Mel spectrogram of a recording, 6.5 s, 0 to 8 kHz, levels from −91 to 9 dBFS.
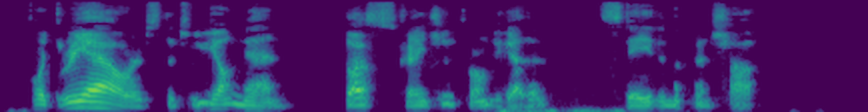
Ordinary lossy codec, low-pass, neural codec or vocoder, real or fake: MP3, 48 kbps; 7.2 kHz; codec, 16 kHz, 2 kbps, FreqCodec, larger model; fake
